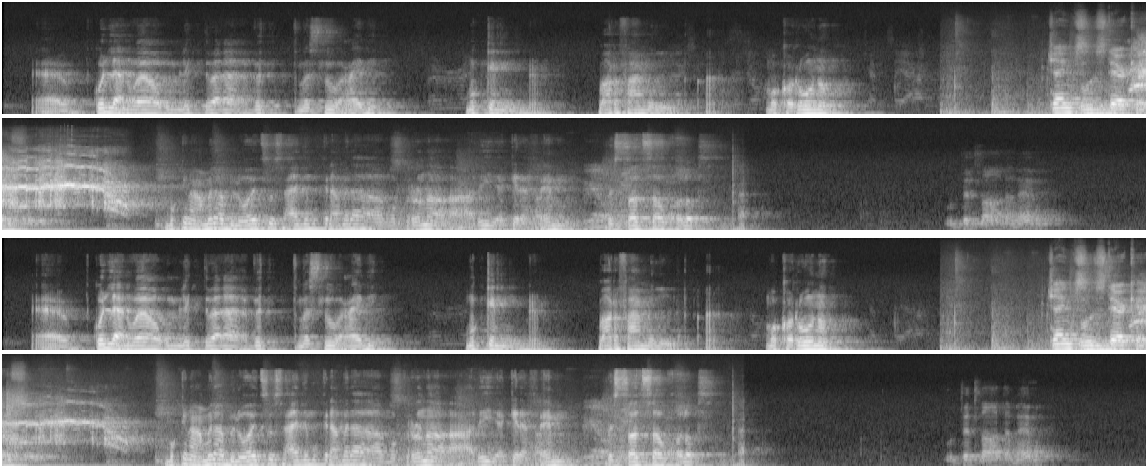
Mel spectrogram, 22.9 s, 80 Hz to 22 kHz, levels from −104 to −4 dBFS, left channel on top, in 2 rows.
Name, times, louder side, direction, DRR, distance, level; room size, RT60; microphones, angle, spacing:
voice 1, 0.3-3.8 4.6-5.5 6.0-6.8 7.0-7.1 7.6-8.3 10.5-11.1 13.1-17.2 17.5-18.5, right 2 dB, 50° right, 8 dB, 1.6 m, -22 dB
Walk footsteps, 9.4-18.9, right 1 dB, 20° right, 1.6 m, -27 dB
voice 2, 11.0-11.9 20.9-21.8, right 1 dB, 90° right, 7 dB, 7.2 m, -36 dB
sound 1, 11.2-13.0, left 8 dB, 55° left, 1.3 m, -19 dB
25.5 x 21.0 x 9.1 m, 0.83 s
head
